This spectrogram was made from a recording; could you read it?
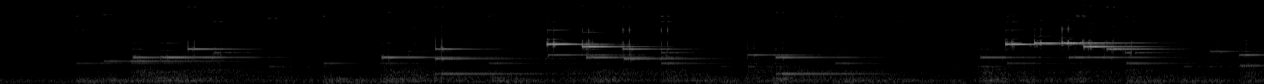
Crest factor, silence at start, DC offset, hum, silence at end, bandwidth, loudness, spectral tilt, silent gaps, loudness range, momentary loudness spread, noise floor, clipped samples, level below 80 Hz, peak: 18 dB; 0.75 s; under 0.1%; none; 0 s; 16.5 kHz; -38 LUFS; -2.5 dB/octave; none; 15 LU; 26 LU; -69 dBFS; under 0.1%; -74 dBFS; -26 dBFS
